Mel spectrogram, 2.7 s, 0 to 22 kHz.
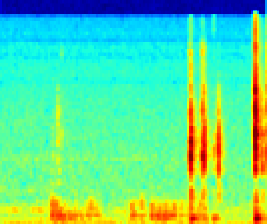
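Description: A white 60% RK61 mechanical keyboard with plastic keycaps, lubed red linear switches, RGB backlight and a hollow case sits on a desk as fingertips type, pressing its keys. Soft low thocks lead into five sharp, bright clacks that stand apart, each dying away almost at once.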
